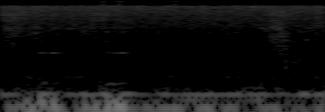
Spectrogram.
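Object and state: Nothing is struck.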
